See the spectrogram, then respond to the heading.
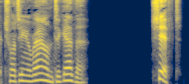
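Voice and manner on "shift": curt order. A narrator's reading. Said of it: "I ordered them curtly".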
